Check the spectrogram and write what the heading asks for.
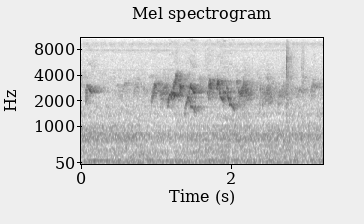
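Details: Red-whiskered bulbul trapped while fighting, recorded 27 September 2019 in Vietnam; competitive singing: a burst of bright, warbling, slurred phrases mid-clip, over steady background hiss.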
